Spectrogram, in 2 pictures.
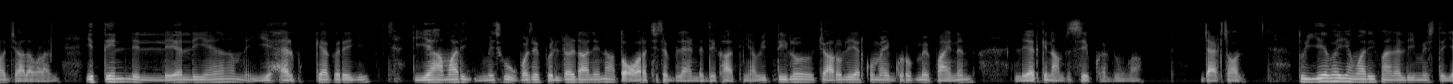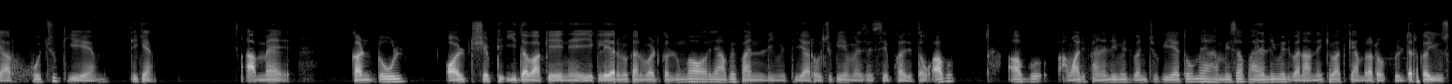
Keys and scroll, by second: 10.9-14.0 typing, 16.5 ctrl+alt+shift+e, 20.4-21.5 typing, 23.4 ctrl+s, 23.9 typing, 25.3-28.2 typing.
